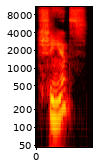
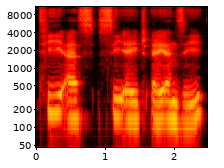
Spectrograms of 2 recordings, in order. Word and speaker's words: Tschanz: Jonathan, and I hope I'm pronouncing it right, but Jonathan Chance from St. Viator. It's actually Tschanz.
